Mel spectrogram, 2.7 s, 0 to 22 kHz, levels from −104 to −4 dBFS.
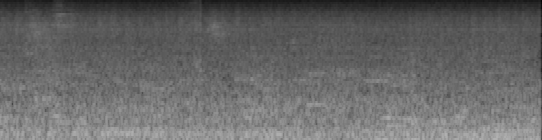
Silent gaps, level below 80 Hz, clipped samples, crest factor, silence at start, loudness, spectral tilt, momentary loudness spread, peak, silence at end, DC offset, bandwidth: none; -48 dBFS; under 0.1%; 14 dB; 0 s; -40 LUFS; -4.5 dB/octave; 2 LU; -26 dBFS; 0 s; under 0.1%; over 20 kHz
